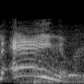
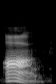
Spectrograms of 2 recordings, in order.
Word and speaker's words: Aang: names were completely butchered the main character the Avatar is named Aang in the show and three seasons in the show it's always Aang however in the film Shyamalan decided to pronounce it on why would you do that not only did he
